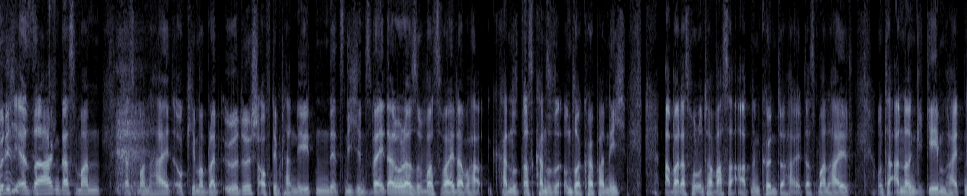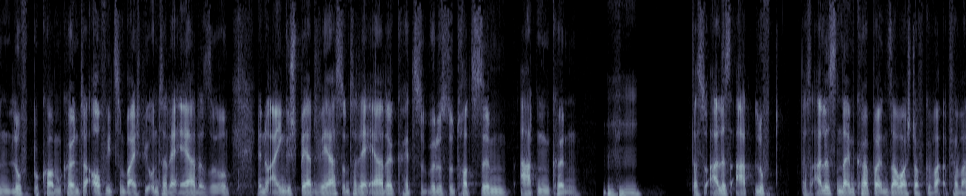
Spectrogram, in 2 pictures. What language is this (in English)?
German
